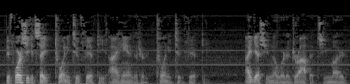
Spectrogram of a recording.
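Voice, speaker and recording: A middle-aged man reads a personal essay aloud with dry, self-mocking humor. His voice sits extremely low, with a creaky, gravelly texture. A faint hiss runs under the recording. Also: fairly bright tone. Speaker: storyteller.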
